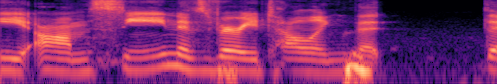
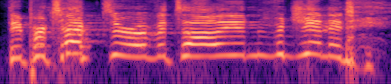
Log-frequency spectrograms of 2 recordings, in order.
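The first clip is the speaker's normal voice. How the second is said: high, loud pompous herald; Chaucer impression; 13 semitones higher, 6 dB louder, faster than usual. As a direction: announce it grandly like a showman. Quoting Chaucer's line from the film.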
